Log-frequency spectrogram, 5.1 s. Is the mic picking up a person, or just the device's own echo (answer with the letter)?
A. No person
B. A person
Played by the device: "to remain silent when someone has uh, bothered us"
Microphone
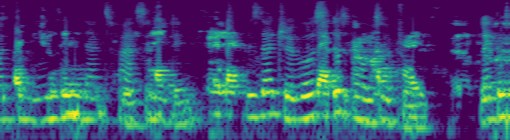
B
